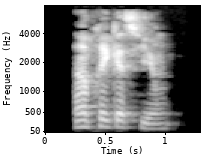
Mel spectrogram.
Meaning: 1. ill wish, desire for mischance to befall someone 2. imprecation, curse
- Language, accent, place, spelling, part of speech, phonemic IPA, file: French, France, Lyon, imprécation, noun, /ɛ̃.pʁe.ka.sjɔ̃/, LL-Q150 (fra)-imprécation.wav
